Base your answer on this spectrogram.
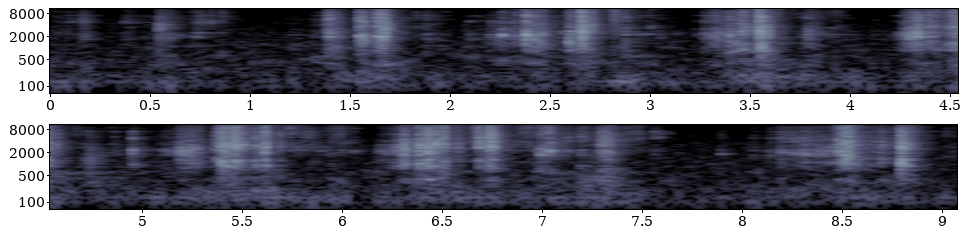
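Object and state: Dry soap bar scraped with a knife.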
